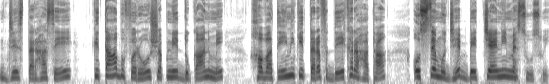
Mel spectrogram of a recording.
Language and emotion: Urdu, disgusted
